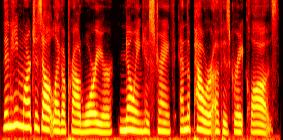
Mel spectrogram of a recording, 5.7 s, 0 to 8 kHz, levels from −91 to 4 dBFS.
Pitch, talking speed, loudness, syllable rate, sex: 215 Hz, 190 wpm, -15 LUFS, 4.1 syllables/s, female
